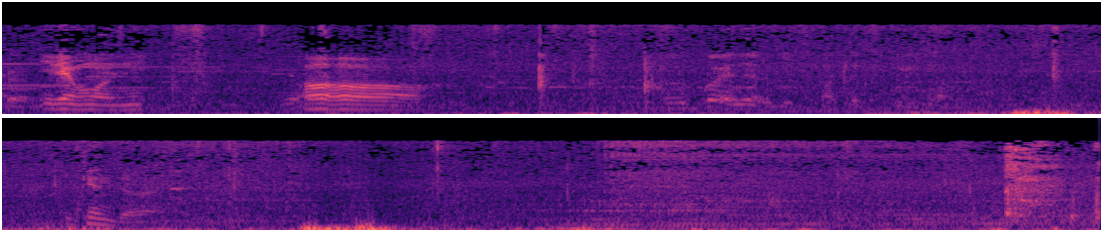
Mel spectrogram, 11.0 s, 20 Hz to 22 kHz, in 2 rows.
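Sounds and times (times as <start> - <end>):
vehicles rumbling past on a busy road: 0.0 - 10.9
speech: 0.2 - 2.3, 3.3 - 5.0, 5.8 - 6.5
car surging past: 8.2 - 10.5.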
